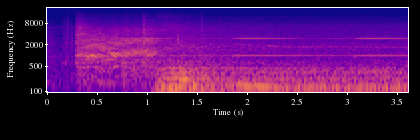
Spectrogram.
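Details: 2000 Dodge Ram 1500 5.9L V8 cranks in a steady droning whirr but never catches or runs; no active or stored codes, earlier shop failed to fix it; cranks but won't start, cause not confirmed.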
